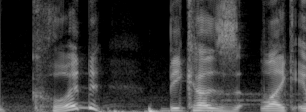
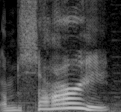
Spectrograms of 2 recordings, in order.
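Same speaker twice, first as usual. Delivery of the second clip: high, meek mock apology; mock sheepish Sonic; 11 semitones higher, 3 dB louder, slower than usual. Gamer mocks Sonic apologizing to his friends, high and meek. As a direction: squeak it out like a guilty kid. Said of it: "Sonic's like".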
